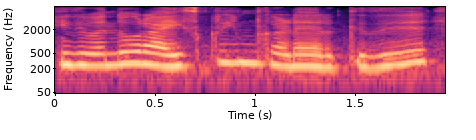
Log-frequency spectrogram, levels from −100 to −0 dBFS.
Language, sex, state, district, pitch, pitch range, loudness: Tamil, female, Tamil Nadu, Kanyakumari, 245 Hz, 230-275 Hz, -14 LUFS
